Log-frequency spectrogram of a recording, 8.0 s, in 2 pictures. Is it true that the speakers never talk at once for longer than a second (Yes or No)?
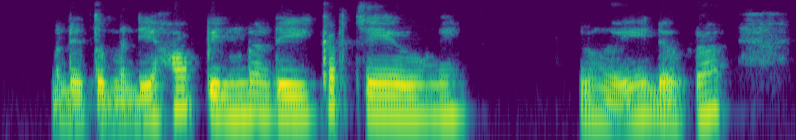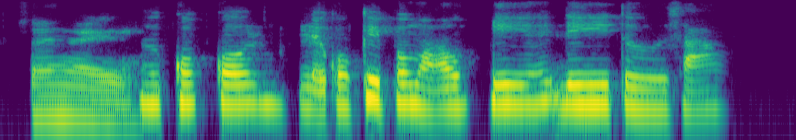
Yes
